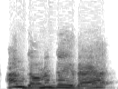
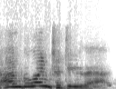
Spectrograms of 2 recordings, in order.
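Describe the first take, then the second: First: Southern style, 'going to' reduced to 'gonna'. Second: Careful style, 'going to' fully pronounced.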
